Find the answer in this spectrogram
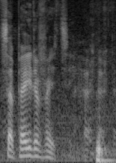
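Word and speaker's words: Cepeda-Freytiz: We also welcome Representative, I always have trouble with that, Cepeda Fritzi.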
